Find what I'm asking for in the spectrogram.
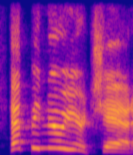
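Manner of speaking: hearty shouted New Year wish; loud greeting. Real, not acted. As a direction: sing out a big hello to the viewer. Greeting a chat viewer.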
